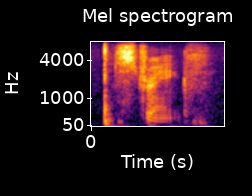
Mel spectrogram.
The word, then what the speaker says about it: strength: Try that th sound at the end.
